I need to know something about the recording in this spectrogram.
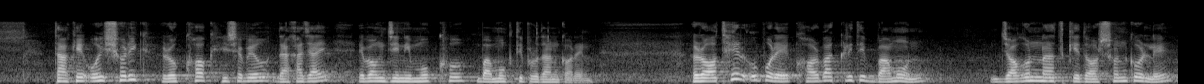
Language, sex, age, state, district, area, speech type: Bengali, male, 30-45, West Bengal, Paschim Bardhaman, urban, spontaneous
